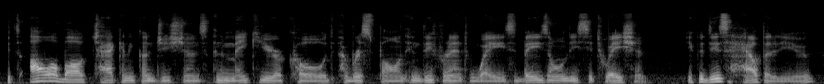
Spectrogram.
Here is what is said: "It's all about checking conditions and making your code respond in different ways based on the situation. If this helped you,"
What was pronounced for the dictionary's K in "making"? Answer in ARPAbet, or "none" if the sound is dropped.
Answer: none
